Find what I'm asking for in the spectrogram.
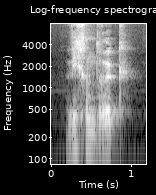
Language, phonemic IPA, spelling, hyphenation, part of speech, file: Dutch, /ˈʋi.ɣə(n)ˌdrʏk/, wiegendruk, wie‧gen‧druk, noun, Nl-wiegendruk.ogg
- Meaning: incunable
